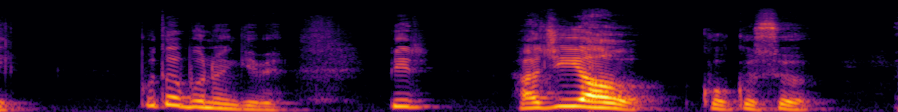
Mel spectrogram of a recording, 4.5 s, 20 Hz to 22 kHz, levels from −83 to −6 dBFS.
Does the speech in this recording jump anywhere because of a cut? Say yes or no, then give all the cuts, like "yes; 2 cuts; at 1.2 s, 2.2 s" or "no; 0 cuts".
no; 0 cuts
